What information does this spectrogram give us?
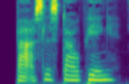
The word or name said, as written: barselsdagpenge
